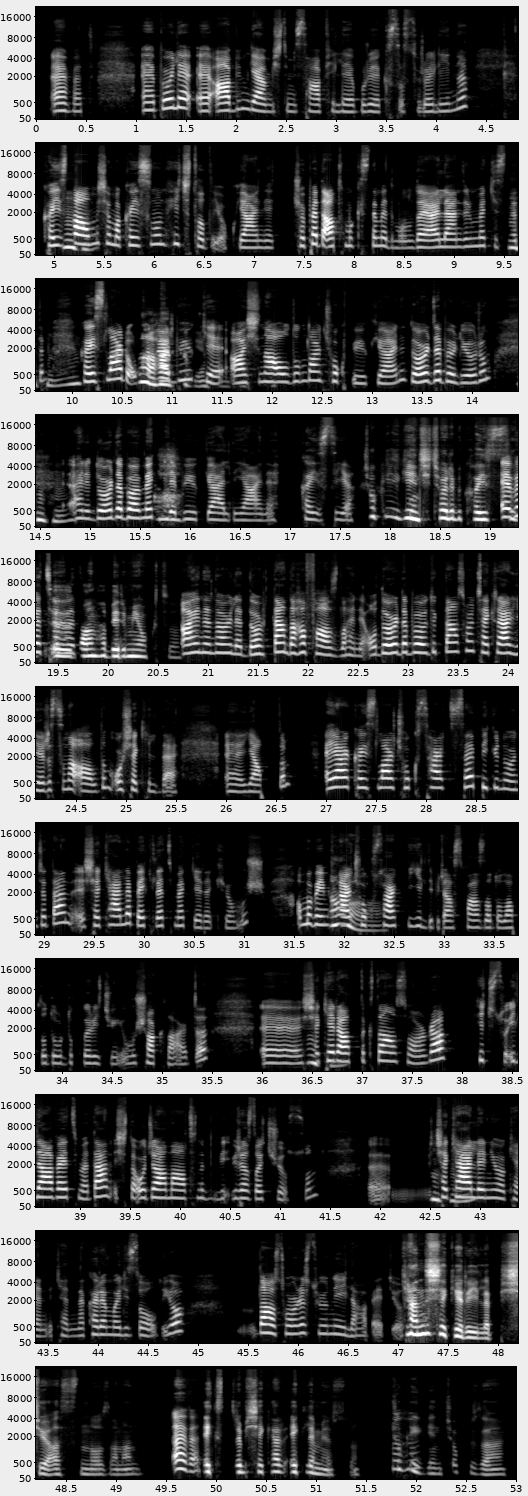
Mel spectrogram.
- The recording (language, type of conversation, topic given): Turkish, podcast, Sabah kahvaltısı senin için nasıl olmalı?
- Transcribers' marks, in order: tapping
